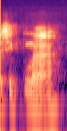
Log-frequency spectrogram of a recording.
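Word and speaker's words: σ: Sebenarnya bacanya juga sigma.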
